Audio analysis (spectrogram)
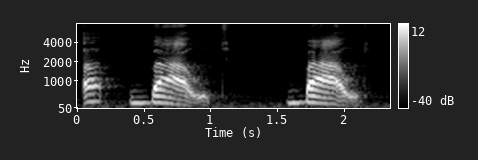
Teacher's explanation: In about, the second syllable is stressed. So the first syllable is saying the schwa sound because vowels say schwa sound in unstressed syllables, right?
